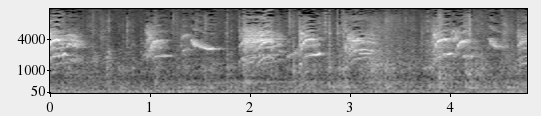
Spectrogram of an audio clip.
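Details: Young Waterslager canaries only days into song schooling, 2010: dense clusters of bright slurred notes and rolling trills in irregular bursts, with low background noise.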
